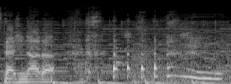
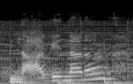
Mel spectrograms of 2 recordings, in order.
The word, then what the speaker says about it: Naginata: Naginata has the Naginata has the first A pronounced like an A and a hard G.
